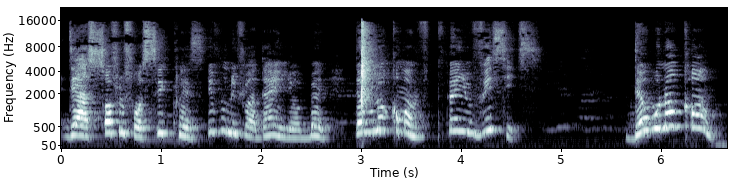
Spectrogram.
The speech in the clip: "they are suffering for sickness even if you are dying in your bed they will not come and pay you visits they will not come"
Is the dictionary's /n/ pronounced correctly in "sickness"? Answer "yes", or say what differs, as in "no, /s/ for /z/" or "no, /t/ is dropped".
no, /l/ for /n/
